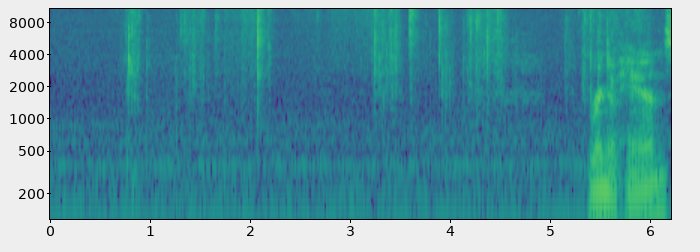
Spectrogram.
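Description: A record sleeve rustles as a man handles it.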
